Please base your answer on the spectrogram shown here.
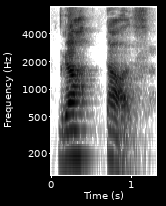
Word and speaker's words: grattage: That is how it is spelled and pronounced as grahtas or scraping.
